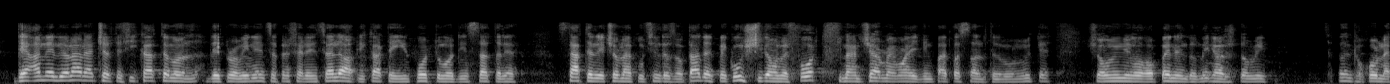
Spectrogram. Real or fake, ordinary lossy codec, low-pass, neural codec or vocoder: fake; none; 7.2 kHz; codec, 24 kHz, 0.9 kbps, WavTokenizer, medium music audio release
